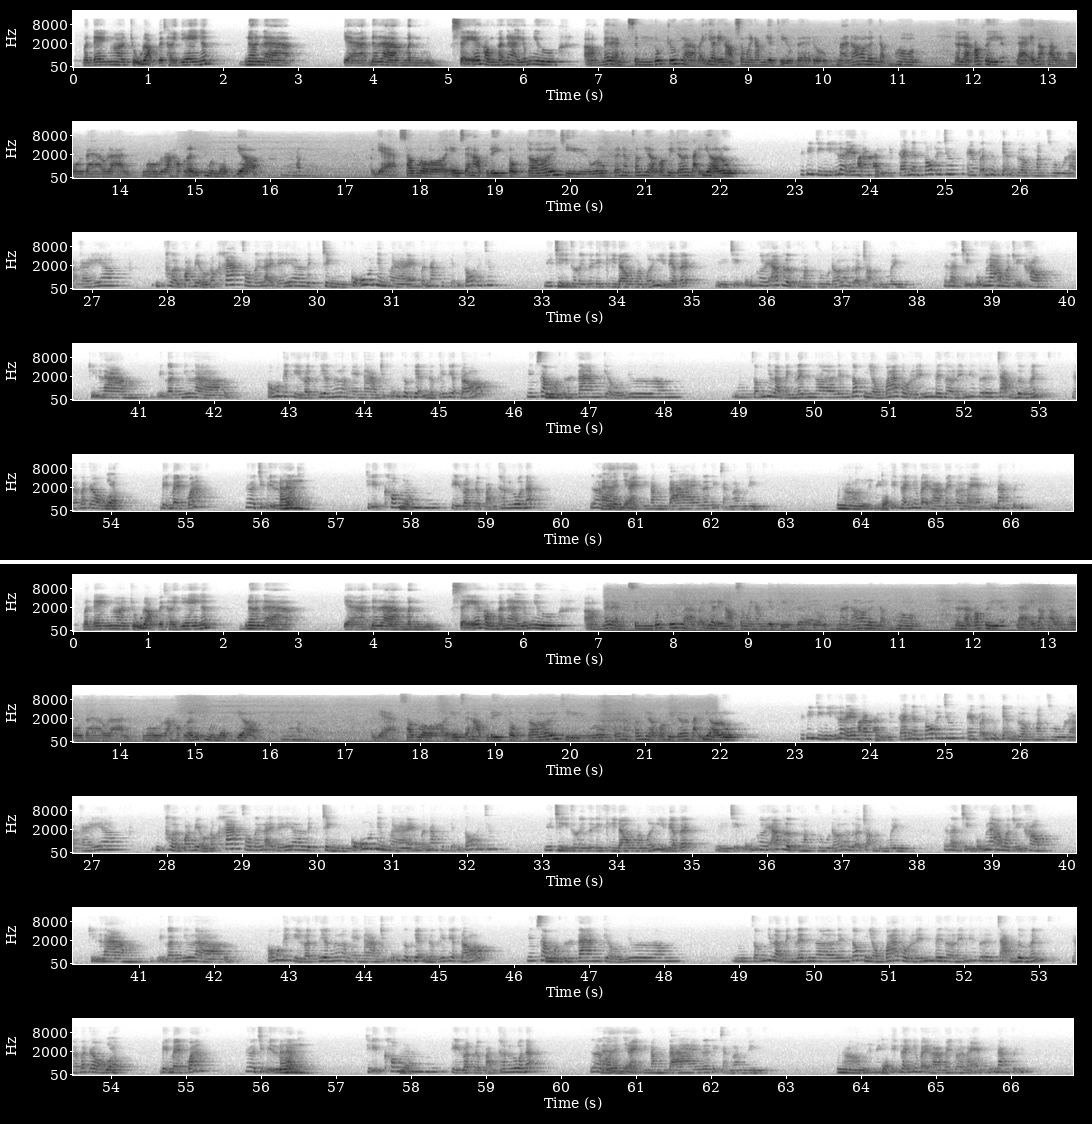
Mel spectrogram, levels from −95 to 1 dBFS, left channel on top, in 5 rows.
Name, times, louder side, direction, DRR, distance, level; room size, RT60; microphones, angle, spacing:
voice 1, 0.1-1.9 2.3-2.9 3.6-11.3 11.8-15.9 17.3-22.2 24.0-24.1 33.2-33.5 46.4-46.8 53.9-54.1 56.3-56.6 57.8-58.0 60.5-61.0 63.7-64.4, left 3 dB, 25° left, 10 dB, 0.5 m, -26 dB
voice 2, 2.2-2.6 10.0-10.2 11.7-12.0 16.1-16.7 23.1-27.4 27.8-32.4 33.0-35.0 35.3-37.9 38.3-39.8 40.3-42.3 42.7-45.6 46.2-48.3 48.9-53.1 53.4-54.1 54.6-55.2 55.8-56.5 57.4-59.7 60.4-62.7 63.7-66.2, equal, 5° left, 1 dB, 1.0 m, -35 dB
sound 1, 7.1-22.0, right 2 dB, 35° right, 0.7 m, -38 dB
11.5 x 5.3 x 4.8 m, 0.65 s
head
